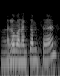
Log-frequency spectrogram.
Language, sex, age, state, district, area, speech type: Tamil, female, 30-45, Tamil Nadu, Krishnagiri, rural, spontaneous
